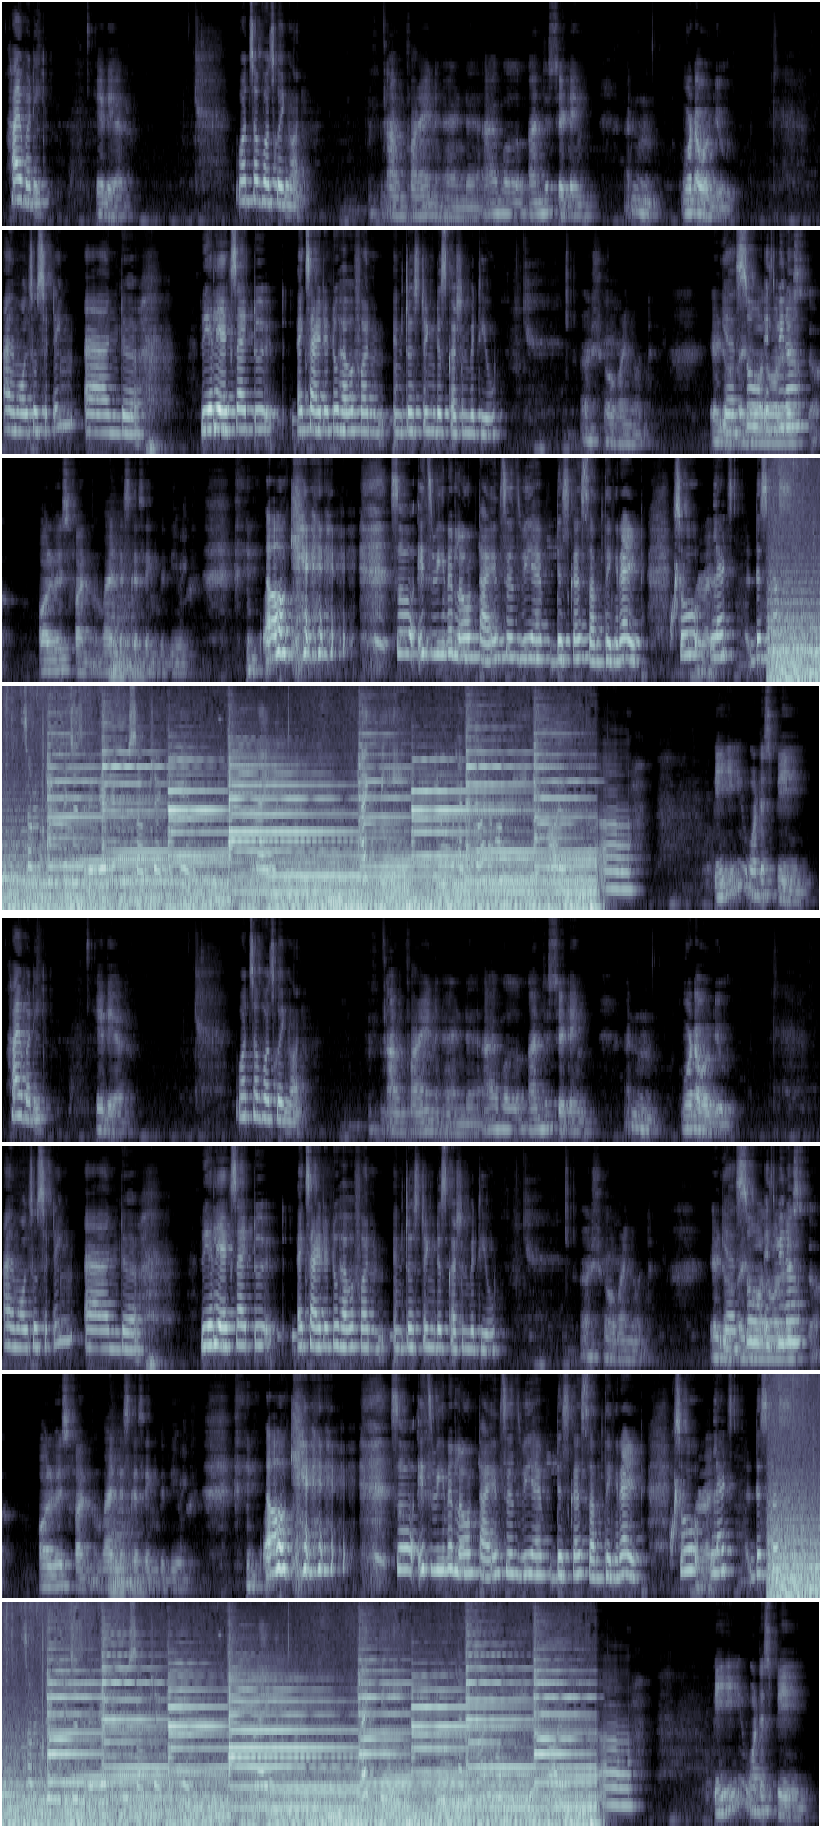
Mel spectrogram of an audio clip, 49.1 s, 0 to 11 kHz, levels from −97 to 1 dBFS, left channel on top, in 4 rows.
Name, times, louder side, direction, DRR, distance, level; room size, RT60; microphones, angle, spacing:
voice 1, 0.1-0.6 2.9-3.0 3.6-4.5 12.3-14.7 15.3-16.3 16.7-19.7 23.1-24.3 28.5-35.4 35.7-36.4 37.1-39.7 40.5-40.8 42.2-43.0 43.2-45.3 45.7-46.4, left 1 dB, 10° left, 7 dB, 1.2 m, -30 dB
voice 2, 1.4-1.8 5.7-8.8 9.3-9.8 10.2-10.9 16.6-16.7 20.9-21.9 22.9-24.5 25.1-27.3 27.6-28.3 30.2-30.4 34.6-35.3 40.5-41.5 47.4-48.8, left 1 dB, 80° right, 0 dB, 7.2 m, -40 dB
sound 1, 36.0-45.7, right 1 dB, 15° right, 1.0 m, -22 dB
19.5 x 8.1 x 6.7 m, 0.40 s
head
